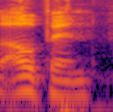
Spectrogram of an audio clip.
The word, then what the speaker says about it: OP3N: But there's another one called Open, which is spelled OP3N, and it says meet open-minded people.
